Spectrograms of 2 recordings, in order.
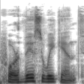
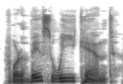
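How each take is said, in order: First: "for this weekend" with voiced th and long ee; "for this weekend" clearly; model phrase. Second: "For this weekend" very slowly, long ee; "For this weekend" buzzing th, slow; slow model phrase. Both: Shown as a demonstration. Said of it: "I larga o doble".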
